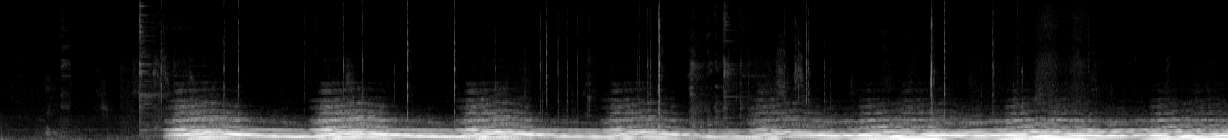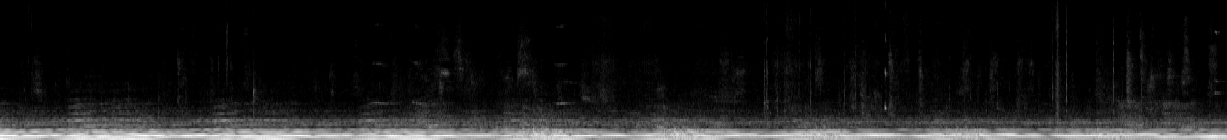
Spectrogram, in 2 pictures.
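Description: Ambient drone from an electric guitar played through a pedalboard of effects and a Fender combo amp. A sustained chord swells in about two seconds in and holds, with a shimmer pulsing about once a second on top; in the last third, falling sweeps repeat about once a second.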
